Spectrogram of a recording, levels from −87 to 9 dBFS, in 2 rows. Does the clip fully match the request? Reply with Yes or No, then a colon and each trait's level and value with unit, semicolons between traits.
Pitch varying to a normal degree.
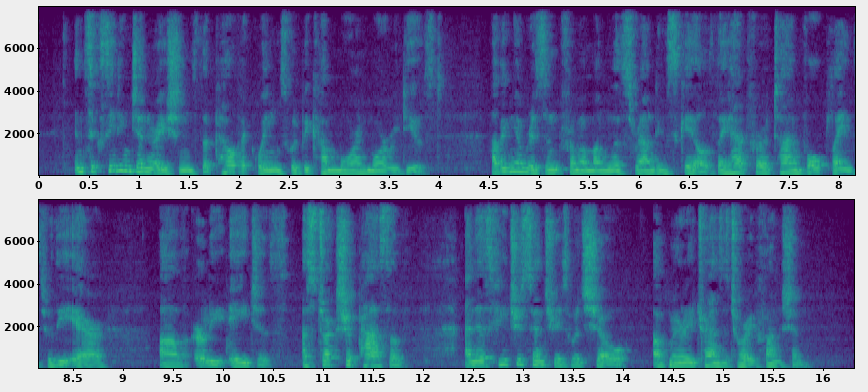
Yes: average, 4.6 semitones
